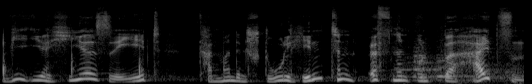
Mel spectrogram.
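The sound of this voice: A man's put-on character voice, high-pitched and slow, with big pitch swings, a fairly bright tone and a slightly husky edge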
